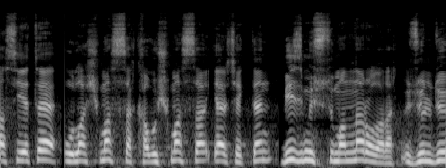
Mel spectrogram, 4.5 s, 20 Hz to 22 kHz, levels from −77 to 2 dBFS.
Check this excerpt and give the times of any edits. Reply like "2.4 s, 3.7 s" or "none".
2.7 s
